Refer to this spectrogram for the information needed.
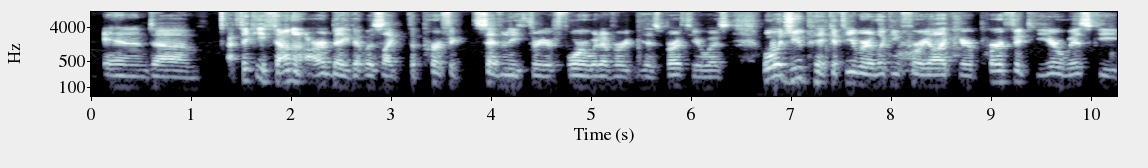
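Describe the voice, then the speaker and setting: Ordinary pitch variation runs through a normal speaking voice. The delivery keeps a moderate pace. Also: man, medium pitch for a man. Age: 40s. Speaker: whisky reviewer. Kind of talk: casual chat.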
